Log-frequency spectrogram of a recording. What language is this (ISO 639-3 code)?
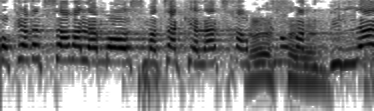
heb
